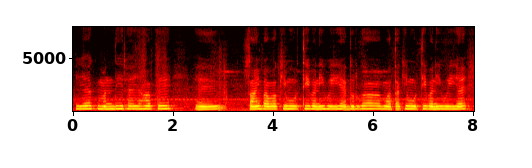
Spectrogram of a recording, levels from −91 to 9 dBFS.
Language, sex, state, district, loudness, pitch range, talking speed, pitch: Hindi, female, Uttar Pradesh, Etah, -23 LUFS, 245-255 Hz, 155 wpm, 250 Hz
